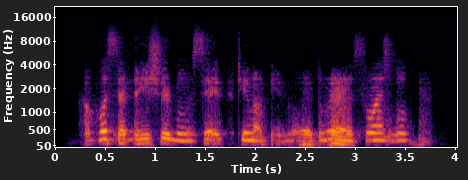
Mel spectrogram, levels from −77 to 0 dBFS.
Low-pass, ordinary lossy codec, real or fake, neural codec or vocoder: 19.8 kHz; none; fake; codec, 44.1 kHz, 0.9 kbps, DAC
